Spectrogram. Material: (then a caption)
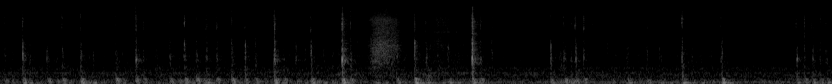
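Plastic. Rapid typing with the fingertips of both hands on a small silver laptop's solid keyboard of black plastic chiclet keys. It makes a quiet, steady stream of short, dull clicks that die away almost at once, with a low thump under each press and a light, bright tick on top. Around the middle a brief hiss swells and fades, then the typing carries on.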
